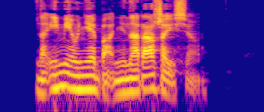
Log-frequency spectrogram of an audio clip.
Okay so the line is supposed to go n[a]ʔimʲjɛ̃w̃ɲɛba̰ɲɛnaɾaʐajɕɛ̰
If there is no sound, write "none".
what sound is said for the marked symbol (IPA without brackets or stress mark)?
a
